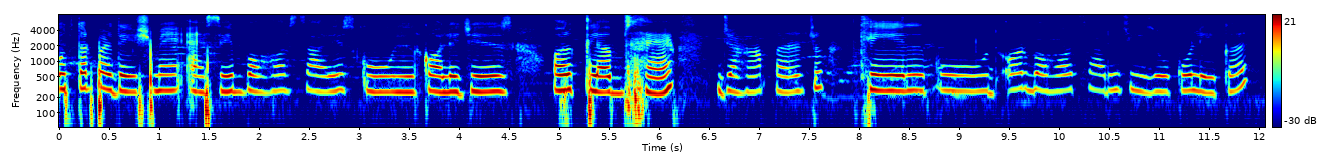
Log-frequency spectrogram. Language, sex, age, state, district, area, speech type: Urdu, female, 18-30, Uttar Pradesh, Ghaziabad, rural, spontaneous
